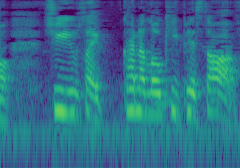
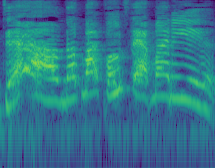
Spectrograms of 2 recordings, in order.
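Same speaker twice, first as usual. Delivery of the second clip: high, loud comic wail; mock outrage; 9 semitones higher, 5 dB louder than usual. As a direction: yell it high, half laughing. Mock outrage at stolen food.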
